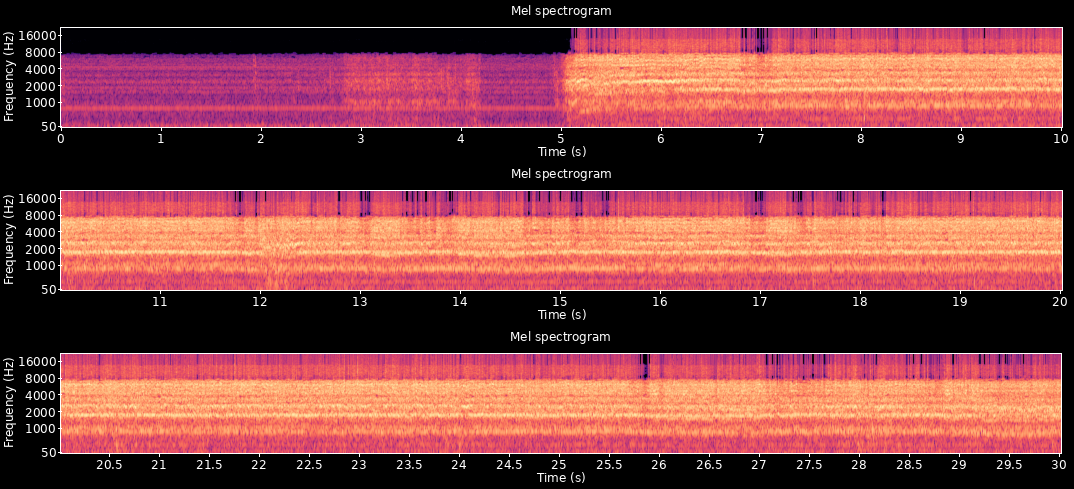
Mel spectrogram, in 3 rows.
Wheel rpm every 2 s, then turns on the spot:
30, 0, 30, 210, 230, 230, 230, 220, 230, 230, 230, 230, 230, 220, 230.
none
